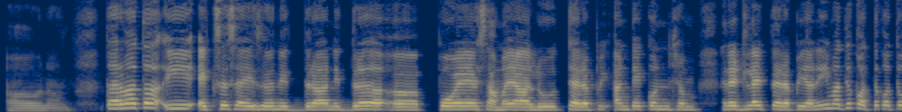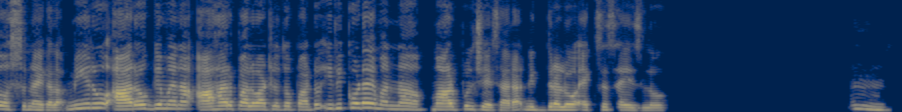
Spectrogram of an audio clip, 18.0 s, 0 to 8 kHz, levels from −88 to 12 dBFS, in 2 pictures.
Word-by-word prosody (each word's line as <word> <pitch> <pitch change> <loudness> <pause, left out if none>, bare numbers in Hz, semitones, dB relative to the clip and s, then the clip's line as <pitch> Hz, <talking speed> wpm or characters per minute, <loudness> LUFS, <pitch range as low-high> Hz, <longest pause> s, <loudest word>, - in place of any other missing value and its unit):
అవునవును. 160 -2 -14 0.4
తర్వాత 315 +4 +5 0.3
ఈ - - -1 0.3
ఎక్సర్‌సైజ్, 235 -1 +1 0.2
నిద్ర, 215 +1 -1 0.2
నిద్ర 210 +2 -2 0.4
ఆహ్, 205 -1 0 0.2
పోయే 225 0 +5 0.2
సమయాలు, 205 0 +2 0.2
థెరపీ 215 0 +4 0.2
అంటే 225 +1 -4
కొంచెం 225 -2 -3 0.4
రెడ్ 230 -2 +3
లైట్ 250 -1 +3
థెరపీ 225 -1 +3
అని 230 - -4
ఈ - - -2
మధ్య 300 +2 -2
కొత్త 260 -1 -2
కొత్తవొస్తున్నాయి 225 -5 -4
కదా! 180 0 -3
మీరు 320 +3 -3 0.3
ఆరోగ్యమైన 275 +2 0 0.3
ఆహారపు 245 +3 +1
అలవాట్లతో 225 0 -2
పాటు 210 +8 -4
ఇవి 305 +1 -6
కూడా 335 +1 +3
ఏమన్నా 245 -5 -4 0.3
మార్పులు 215 +2 -1
చేశారా? 180 -1 -3
నిద్రలో, 195 +1 -1
ఎక్సర్‌సైజ్‌లో 180 -3 -9 2.0
హ్మ్. 215 -8 -10
225 Hz, 115 wpm, -19 LUFS, 200-245 Hz, 2.0 s, తర్వాత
